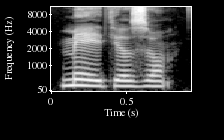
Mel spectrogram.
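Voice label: "mèdios" Sardinian, female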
